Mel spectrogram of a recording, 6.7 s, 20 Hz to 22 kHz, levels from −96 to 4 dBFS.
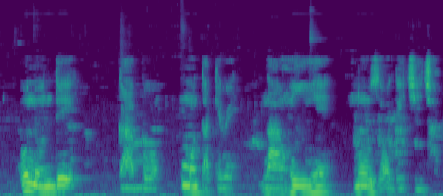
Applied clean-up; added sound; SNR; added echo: classical method log-MMSE.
